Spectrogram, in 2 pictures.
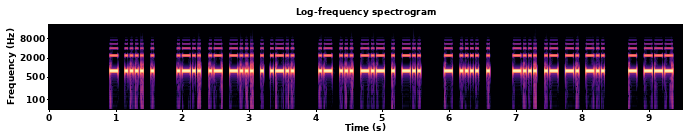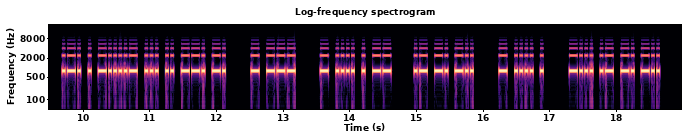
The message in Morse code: THE LABEL ASKED THE BAND TO RE-SIGN TO THEM AND THE BAND

